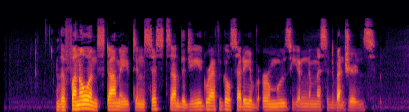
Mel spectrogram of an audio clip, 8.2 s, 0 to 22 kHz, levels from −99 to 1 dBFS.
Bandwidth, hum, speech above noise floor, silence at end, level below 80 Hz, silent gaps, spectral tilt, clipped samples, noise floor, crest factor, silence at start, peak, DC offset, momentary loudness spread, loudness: 11.5 kHz; none; 46 dB; 0.75 s; -64 dBFS; none; -5 dB/octave; under 0.1%; -69 dBFS; 22 dB; 1.1 s; -2 dBFS; under 0.1%; 15 LU; -24 LUFS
